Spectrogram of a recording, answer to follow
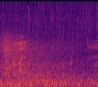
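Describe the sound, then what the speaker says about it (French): Deep, continuous rumbling roar of volcanic gas venting from the earth, loud and close, with a slight swell at the start and a brief hint of a voice in the background. "C'est le grondement du gaz."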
